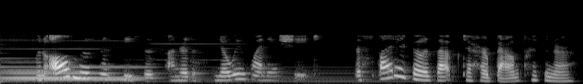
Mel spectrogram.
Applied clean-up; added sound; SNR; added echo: classical method log-MMSE.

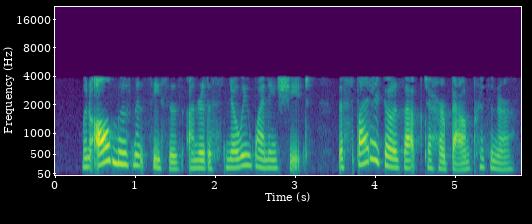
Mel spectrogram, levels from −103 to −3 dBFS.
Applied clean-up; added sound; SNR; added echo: none; none; none; none.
